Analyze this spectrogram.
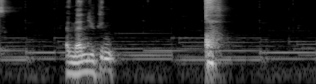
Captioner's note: scoffs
